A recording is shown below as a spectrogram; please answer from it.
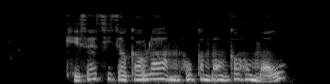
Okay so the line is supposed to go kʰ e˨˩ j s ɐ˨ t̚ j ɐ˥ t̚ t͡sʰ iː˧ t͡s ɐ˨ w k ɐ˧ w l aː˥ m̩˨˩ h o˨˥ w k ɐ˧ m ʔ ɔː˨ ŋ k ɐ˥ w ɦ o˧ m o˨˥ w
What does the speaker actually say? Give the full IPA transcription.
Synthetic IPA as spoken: kʰ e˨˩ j s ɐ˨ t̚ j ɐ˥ t̚ t͡sʰ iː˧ t͡s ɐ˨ w k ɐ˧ w l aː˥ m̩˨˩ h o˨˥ w k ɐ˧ m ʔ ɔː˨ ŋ k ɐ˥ w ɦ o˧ m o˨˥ w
